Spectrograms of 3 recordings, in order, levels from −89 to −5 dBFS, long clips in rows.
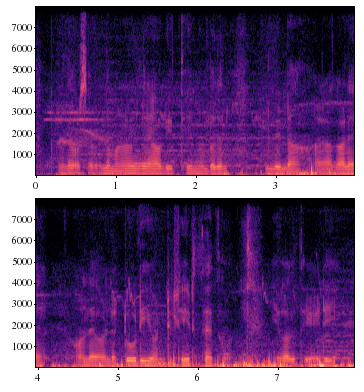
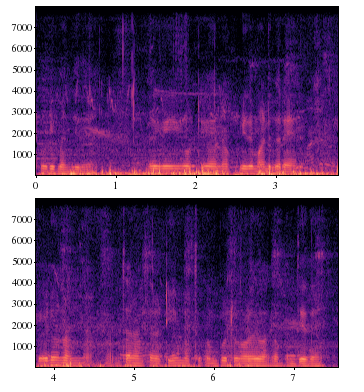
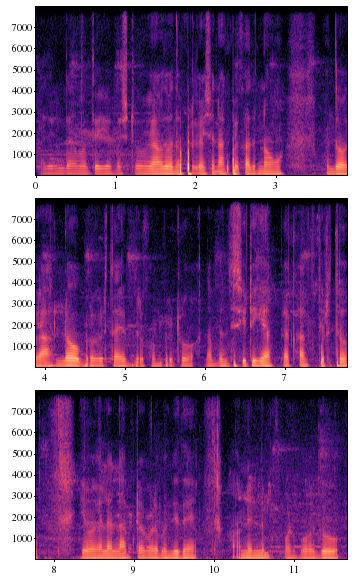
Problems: none marked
